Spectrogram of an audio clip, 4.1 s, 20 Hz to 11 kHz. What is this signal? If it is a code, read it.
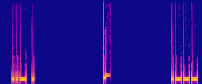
Morse code, heard as a keyed tone, about 30 wpm, 700 Hz. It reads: U E J
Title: Top Two Letter Combinations in Words 30wpm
